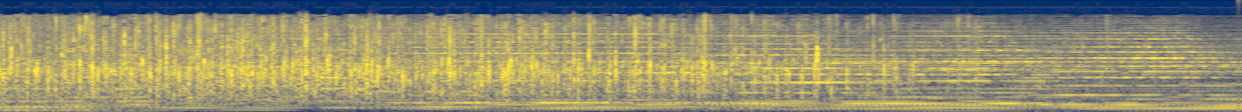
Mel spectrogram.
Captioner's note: applause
